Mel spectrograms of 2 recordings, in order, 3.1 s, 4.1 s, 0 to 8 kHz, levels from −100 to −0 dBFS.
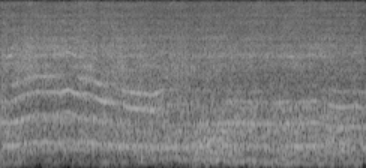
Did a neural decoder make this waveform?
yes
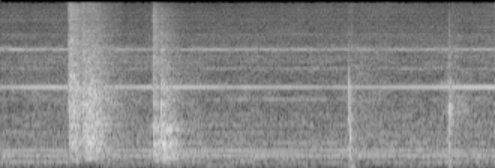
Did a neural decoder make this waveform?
yes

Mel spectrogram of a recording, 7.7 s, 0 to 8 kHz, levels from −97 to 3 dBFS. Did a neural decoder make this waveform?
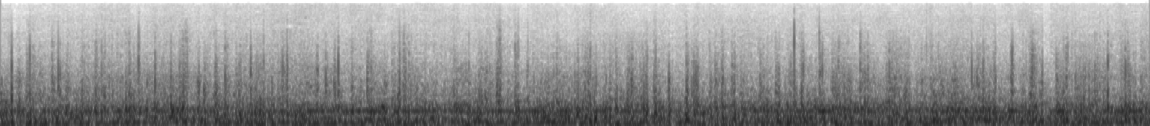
yes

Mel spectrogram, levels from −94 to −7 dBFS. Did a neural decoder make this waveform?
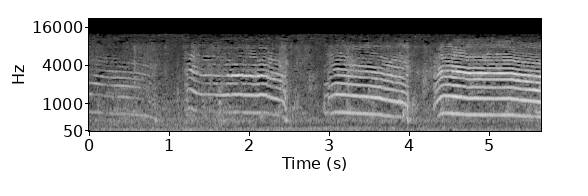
yes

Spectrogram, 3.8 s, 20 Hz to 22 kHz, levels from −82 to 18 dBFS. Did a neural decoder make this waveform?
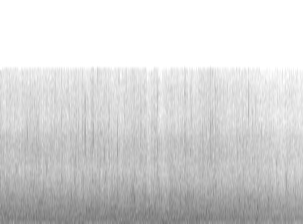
yes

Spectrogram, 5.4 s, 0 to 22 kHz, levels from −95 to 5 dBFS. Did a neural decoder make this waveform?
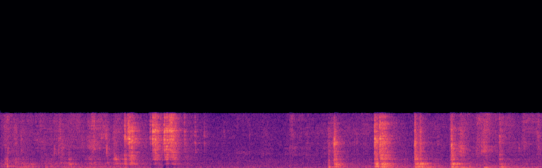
no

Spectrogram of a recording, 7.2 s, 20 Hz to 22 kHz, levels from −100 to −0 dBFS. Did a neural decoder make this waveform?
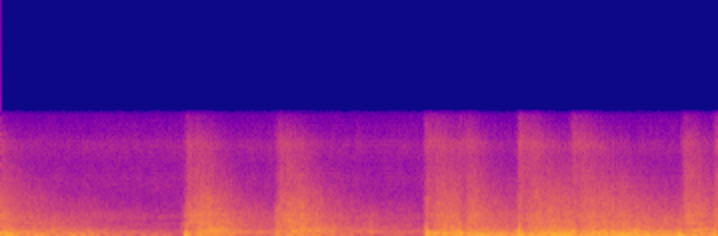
yes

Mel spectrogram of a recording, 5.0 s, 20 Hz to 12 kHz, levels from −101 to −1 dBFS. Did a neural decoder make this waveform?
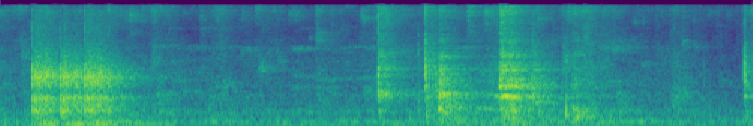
yes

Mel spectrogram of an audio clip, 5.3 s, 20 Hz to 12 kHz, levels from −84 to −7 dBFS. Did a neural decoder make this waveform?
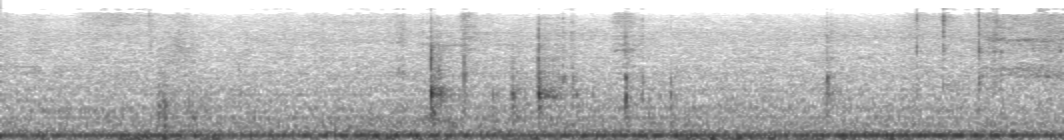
no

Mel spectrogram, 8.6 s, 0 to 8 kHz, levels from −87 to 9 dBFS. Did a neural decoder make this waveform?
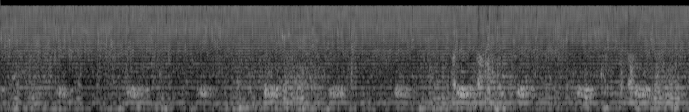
yes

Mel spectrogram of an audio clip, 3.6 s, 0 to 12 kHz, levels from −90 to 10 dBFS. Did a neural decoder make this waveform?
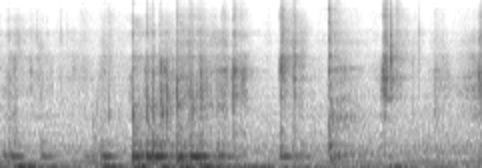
yes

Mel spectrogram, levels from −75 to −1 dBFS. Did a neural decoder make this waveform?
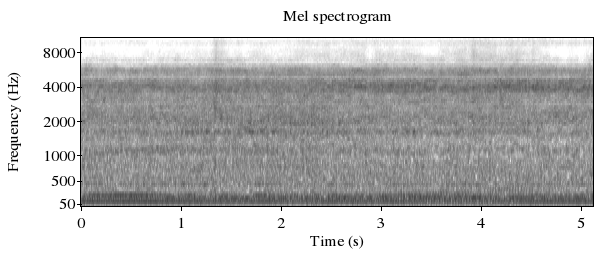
yes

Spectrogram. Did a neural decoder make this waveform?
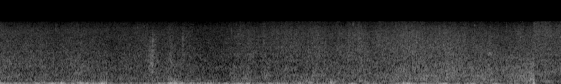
no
